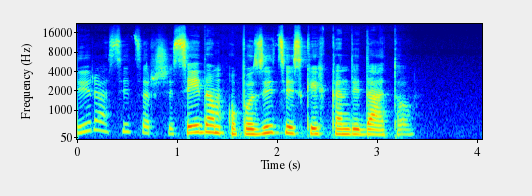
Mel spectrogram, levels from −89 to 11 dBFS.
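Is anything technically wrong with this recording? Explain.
Yes. From 0.87 s to 3.05 s there is automatic gain falling. The gain control judged the input too loud or its background noise too strong, and pulled its gain down slowly, by about 4 dB across those two seconds. The speech sinks gradually, and the room noise sinks with it, which shows the change is in the system. Level shifts around 1 s and near 3 s come from the talker moving instead.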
